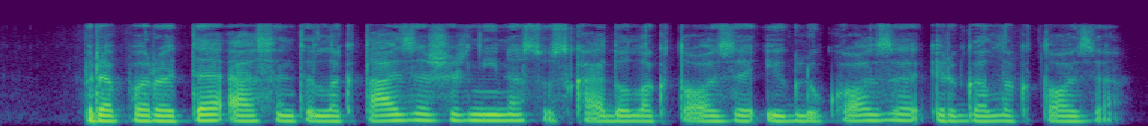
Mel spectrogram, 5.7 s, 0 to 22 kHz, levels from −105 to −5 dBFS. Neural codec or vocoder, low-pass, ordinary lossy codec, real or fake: none; 9.9 kHz; MP3, 96 kbps; real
